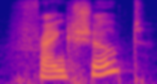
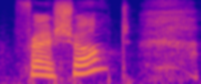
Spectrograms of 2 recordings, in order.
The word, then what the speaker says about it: Franchot: He's French. It's Franchot. Frank Shout. Franchot.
